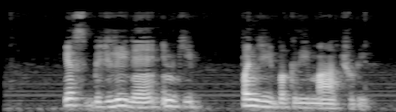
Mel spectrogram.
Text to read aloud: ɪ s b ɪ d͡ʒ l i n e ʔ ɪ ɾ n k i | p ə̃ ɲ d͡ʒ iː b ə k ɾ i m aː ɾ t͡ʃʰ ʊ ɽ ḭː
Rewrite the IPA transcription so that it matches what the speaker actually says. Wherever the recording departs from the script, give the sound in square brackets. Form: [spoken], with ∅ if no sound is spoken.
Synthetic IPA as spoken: ɪ s b ɪ d͡ʒ l i n e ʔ ɪ [∅] n k i | p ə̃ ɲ d͡ʒ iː b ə k ɾ i m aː ɾ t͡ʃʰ ʊ ɽ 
